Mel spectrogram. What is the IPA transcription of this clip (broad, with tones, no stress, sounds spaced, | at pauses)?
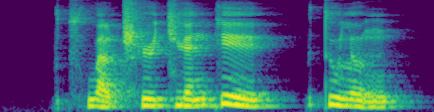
t͡sʰ w ä̰˨˩ ʈ͡ʂʰ ɻ̩˨˦ t͡ɕ ɥ ɛ˨˦ n k e˥˨ ɪ̯ | t̪ u˥˨ l ɤ̰˨˩ ŋ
